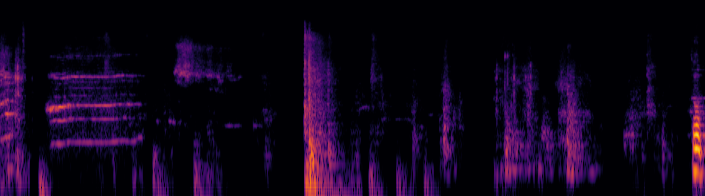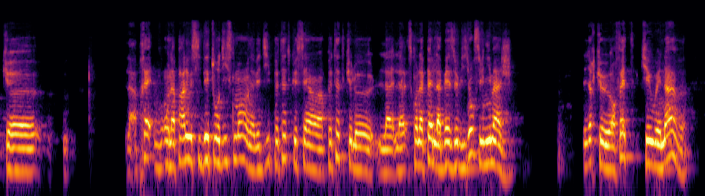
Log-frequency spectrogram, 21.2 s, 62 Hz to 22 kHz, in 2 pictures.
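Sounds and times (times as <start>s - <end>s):
door shutting with a solid thud: 4.6s - 5.3s
speech: 10.4s - 11.6s, 12.5s - 18.4s, 19.3s - 21.0s.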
